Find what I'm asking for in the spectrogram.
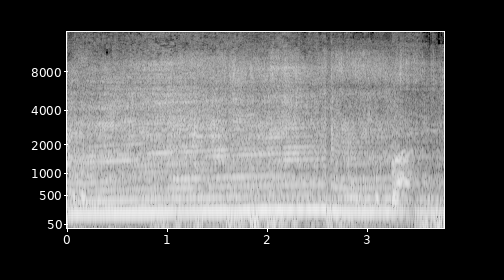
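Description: Racing sidecar outfits blast through the bomb hole at a road race, engines screaming loud and close in a sustained high-revving drone that shifts pitch as they pass, with a brief dip near the end.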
